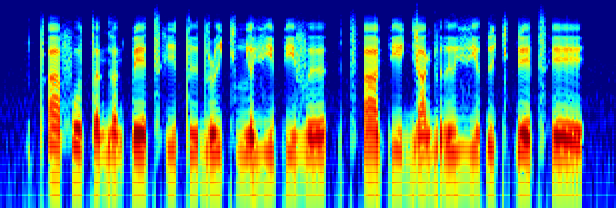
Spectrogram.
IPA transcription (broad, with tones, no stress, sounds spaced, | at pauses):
tʼ a˥˩ f o˥˩ t ɐ˧˥ ɡ ɐ˥˩ k͡p e˥˩ t͡sʼ i˥˩ t ɨ˧˥ d ɹ ɨ˥˩ c ʎ ɐ˧˥ vʲ e˧˥ pʲ e˧˥ v ɘ˧˥ | t͡sʼ a˥˩ pʲ e˥˩ ɟ a˧˥ ɡ r ɨ˧˥ vʲ o˧˥ ɗ ɨ˥˩ c ɗ e˥˩ t͡sʼ e˥˩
